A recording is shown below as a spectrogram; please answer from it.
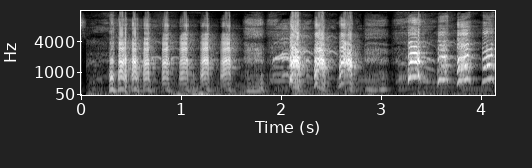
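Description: A man and a woman laughing together, a quick run of ha-ha pulses that keeps going through the whole stretch.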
